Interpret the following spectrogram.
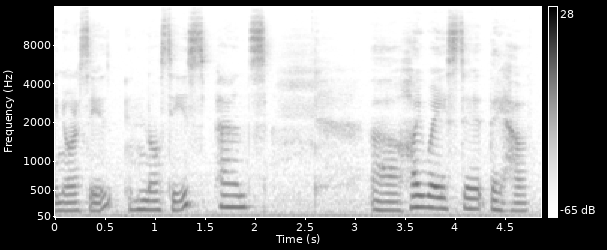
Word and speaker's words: Narcisse: how it's spelled so said in the English Way nurses nurses pants high-waisted they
